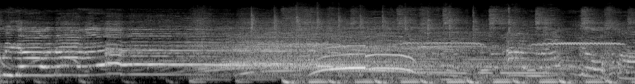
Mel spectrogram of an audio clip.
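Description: A rally crowd in Dagupan cheers and shouts in a loud, continuous roar of overlapping voices and whoops, with rhythmic music or chanting pulsing underneath throughout.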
